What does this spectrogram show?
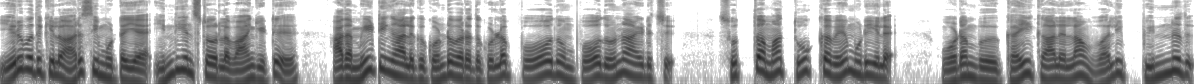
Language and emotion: Tamil, sad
